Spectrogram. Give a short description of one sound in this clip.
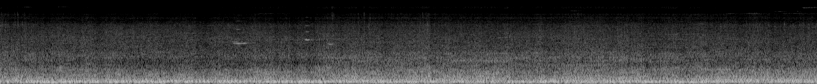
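Heavy traffic hums all around outdoors.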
